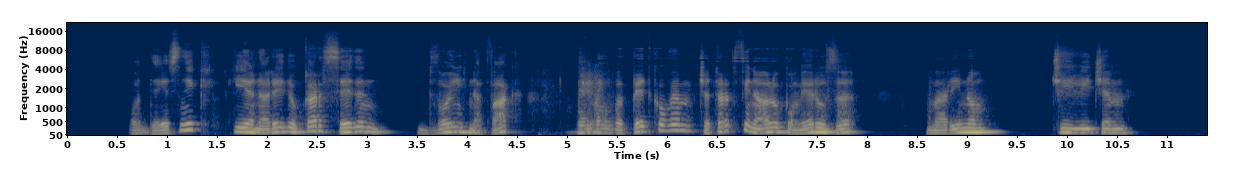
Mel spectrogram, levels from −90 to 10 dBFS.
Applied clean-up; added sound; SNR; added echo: neural mask model DeepFilterNet 3.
